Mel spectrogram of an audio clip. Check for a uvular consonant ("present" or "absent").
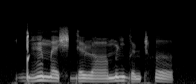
absent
